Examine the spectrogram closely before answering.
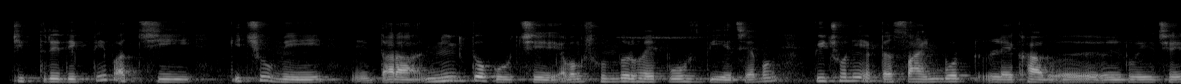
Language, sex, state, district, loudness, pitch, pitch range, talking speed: Bengali, male, West Bengal, Dakshin Dinajpur, -34 LUFS, 125 Hz, 115-150 Hz, 100 wpm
